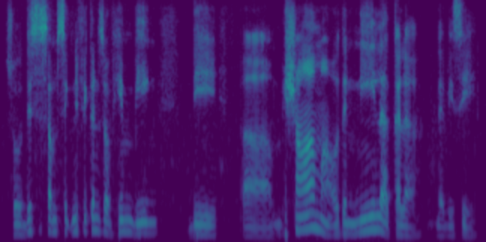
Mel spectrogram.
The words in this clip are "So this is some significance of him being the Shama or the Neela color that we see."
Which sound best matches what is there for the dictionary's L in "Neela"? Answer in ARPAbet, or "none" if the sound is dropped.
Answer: L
